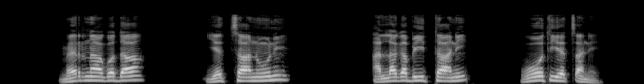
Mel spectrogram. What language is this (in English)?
Dawro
